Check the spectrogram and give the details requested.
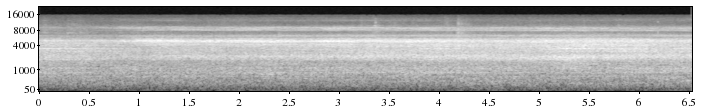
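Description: Shinkansen bullet train approaching the platform: a steady rushing noise that slowly grows louder.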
